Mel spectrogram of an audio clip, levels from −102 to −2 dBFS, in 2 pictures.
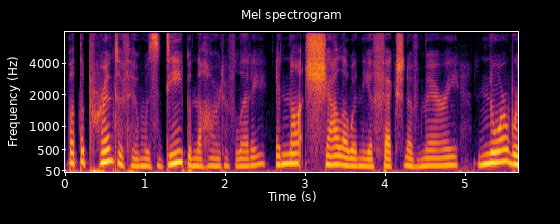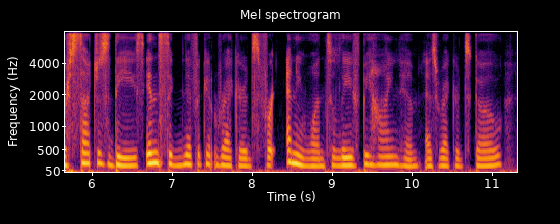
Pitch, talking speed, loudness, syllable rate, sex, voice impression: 175 Hz, 195 wpm, -19 LUFS, 5.2 syllables/s, female, feminine, adult-like, slightly thin, tensed, slightly hard, very clear, slightly cool, intellectual, refreshing, sincere, slightly calm, elegant, slightly strict, slightly sharp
